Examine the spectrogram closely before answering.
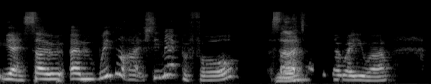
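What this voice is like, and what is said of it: Southeast London accent. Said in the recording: “more like my southeast London ... my twang gets even twangier”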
